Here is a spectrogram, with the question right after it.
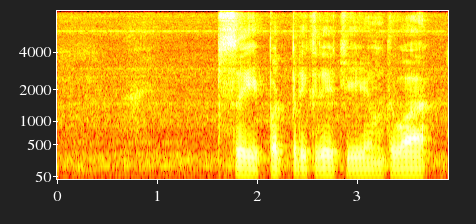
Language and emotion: Russian, neutral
